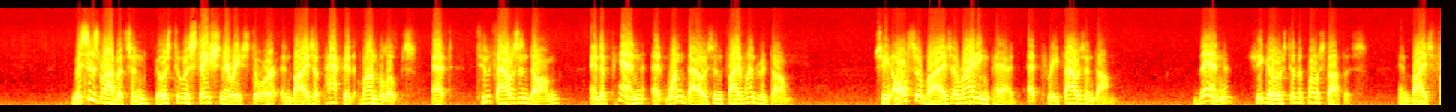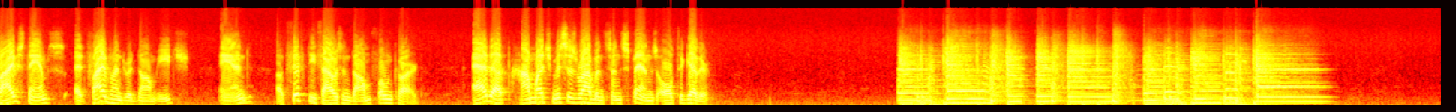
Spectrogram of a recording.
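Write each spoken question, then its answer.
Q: Add up how much Mrs. Robinson spends altogether.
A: 59,000 dong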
